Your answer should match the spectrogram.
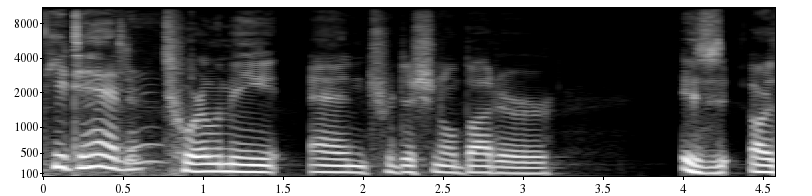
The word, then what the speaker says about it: Tourlami: is there a big difference between us using tlam I said it right he did tlam and traditional butter is are the ratios really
